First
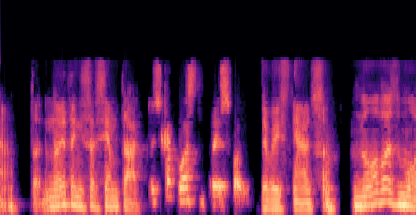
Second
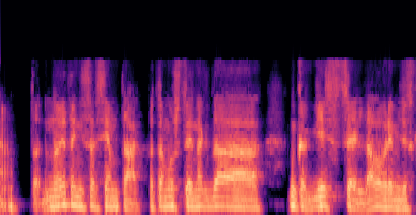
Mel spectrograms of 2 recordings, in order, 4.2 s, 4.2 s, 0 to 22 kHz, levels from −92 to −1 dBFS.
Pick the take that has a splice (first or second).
first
